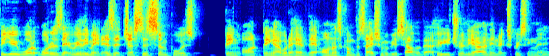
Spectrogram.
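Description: A man with a New Zealand accent talks at a very fast pace. His medium-pitched voice has ordinary pitch variation. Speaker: podcast host. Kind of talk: interview; scripted outro.

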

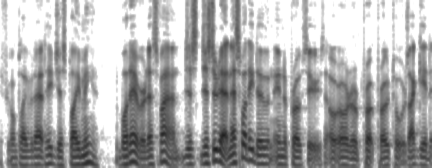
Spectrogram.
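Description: Very fast speech comes from a man with a Southern US accent and a fairly low pitch, showing ordinary pitch variation. The recording is very clean, with a silent background. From North Carolina. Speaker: podcast host. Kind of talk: casual drinking chat.

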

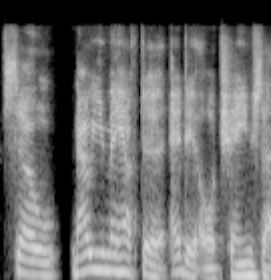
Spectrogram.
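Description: A man speaks with an American accent and lively intonation. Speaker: podcast host. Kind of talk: interview.

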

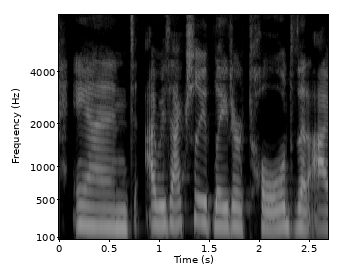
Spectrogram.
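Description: A plain, everyday voice from a woman with an American accent, medium-pitched, fairly even in intonation and moderate in pace, in a very clean recording with a silent background and a dry, close sound with no echo. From US Pacific Northwest (Portland, Oregon). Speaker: copywriter and business consultant. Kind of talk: podcast interview.

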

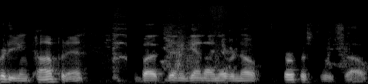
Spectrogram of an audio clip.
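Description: Here is a man with an ordinary speaking voice and a fairly low pitch. He goes at a fairly quick pace with fairly even intonation. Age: 60s. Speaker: newspaper managing editor. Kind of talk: interview.

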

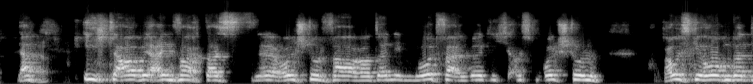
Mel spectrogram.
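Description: A man talks at a fairly slow pace and a high pitch, with monotone, flat intonation. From Stuttgart, Germany. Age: 30s. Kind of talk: casual group talk.

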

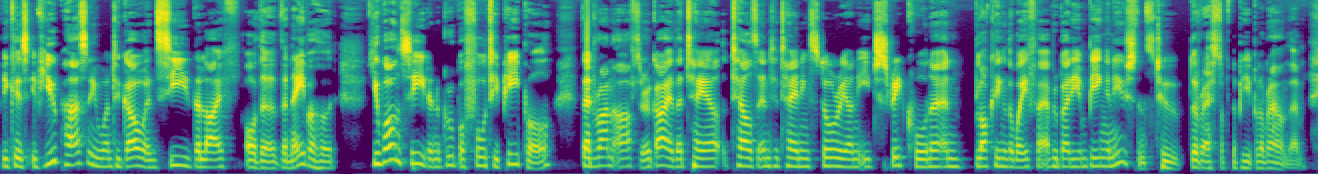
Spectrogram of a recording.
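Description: Speaking at a very fast pace, a woman has a fairly low pitch and ordinary pitch variation. She talks with a German accent. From northern Germany, Oldenburg area. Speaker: tour guide. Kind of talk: interview conversation.

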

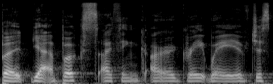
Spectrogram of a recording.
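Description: A woman with an American accent speaks at a fairly slow pace, her very deep, low pitch carrying vocal fry. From Chicago suburbs, US. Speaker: podcast host, expat parent. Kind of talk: casual chat.

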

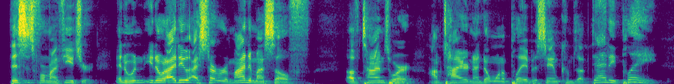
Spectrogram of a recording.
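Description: A man has a normal speaking voice, fairly high in pitch. He talks at a fairly quick pace with ordinary pitch variation. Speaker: church member. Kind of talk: reading aloud.

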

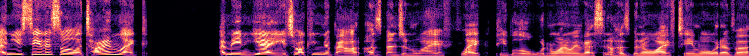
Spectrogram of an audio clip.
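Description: Using a normal speaking voice, a woman with a medium pitch and ordinary pitch variation moves at a fairly quick pace with very even loudness. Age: 30s. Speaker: NFT project founder and artist. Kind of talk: interview.

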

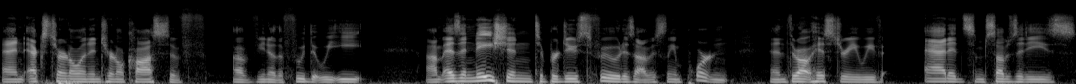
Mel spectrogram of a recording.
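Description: A man's normal speaking voice at medium pitch, fairly even in intonation, moderate in pace, on a very clean recording with a silent background. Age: 30s. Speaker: podcast co-host. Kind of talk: casual chat.

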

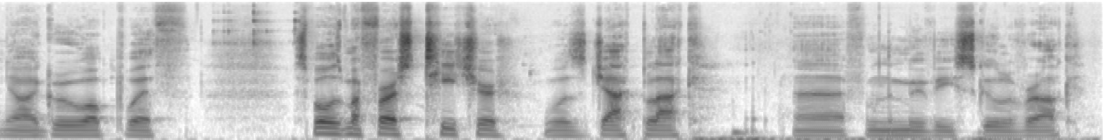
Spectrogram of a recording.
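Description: On a very clean recording with a silent background, a man with a western Irish accent speaks at a moderate pace and a fairly low pitch. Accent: western Irish (Tuam). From Tuam, west of Ireland. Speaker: singer-songwriter. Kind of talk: casual podcast interview.

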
